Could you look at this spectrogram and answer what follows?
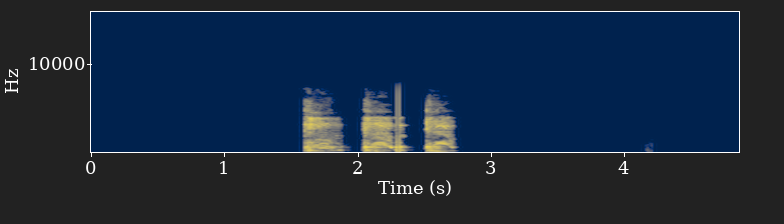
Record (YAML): three_cough_length: 4.9 s
three_cough_amplitude: 28625
three_cough_signal_mean_std_ratio: 0.29
survey_phase: beta (2021-08-13 to 2022-03-07)
age: 18-44
gender: Female
wearing_mask: 'No'
symptom_none: true
symptom_onset: 11 days
smoker_status: Never smoked
respiratory_condition_asthma: false
respiratory_condition_other: false
recruitment_source: REACT
submission_delay: 2 days
covid_test_result: Negative
covid_test_method: RT-qPCR
influenza_a_test_result: Negative
influenza_b_test_result: Negative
